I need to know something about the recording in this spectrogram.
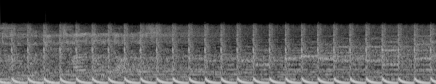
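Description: Hardcore dance music in a live DJ mix: a fast, even run of distorted kick drums, each hit dropping in pitch, with synth sounds on top.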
